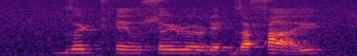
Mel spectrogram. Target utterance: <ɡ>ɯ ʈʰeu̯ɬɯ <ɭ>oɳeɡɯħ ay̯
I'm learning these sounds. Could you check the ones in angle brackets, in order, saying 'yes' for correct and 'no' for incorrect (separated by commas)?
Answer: yes, yes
